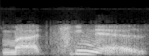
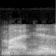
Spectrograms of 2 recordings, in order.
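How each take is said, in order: First: The stress is on the second syllable. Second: The stress is not on the second syllable. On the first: The speaker calls it right. "Accent on the second syllable" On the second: The speaker calls it wrong.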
